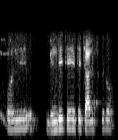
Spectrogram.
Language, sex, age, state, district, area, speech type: Urdu, male, 18-30, Uttar Pradesh, Balrampur, rural, conversation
